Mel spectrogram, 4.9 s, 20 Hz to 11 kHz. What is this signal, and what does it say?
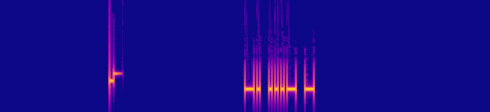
Morse code, heard as a keyed tone, about 40 wpm, 700 Hz. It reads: NVT
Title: All Cut Numbers - 3-Digit 40wpm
